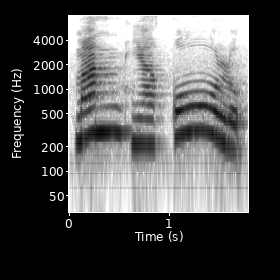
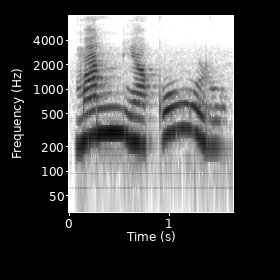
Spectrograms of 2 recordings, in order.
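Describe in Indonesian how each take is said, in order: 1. N diucapkan dengan jelas, terpisah dari y. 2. N diucapkan dengan jelas, terpisah dari y.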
